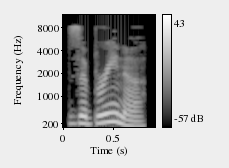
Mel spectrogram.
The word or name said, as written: zabrina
